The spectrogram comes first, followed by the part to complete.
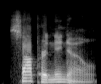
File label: "sopranino", American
